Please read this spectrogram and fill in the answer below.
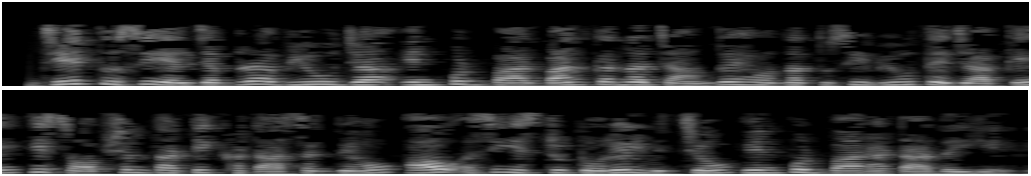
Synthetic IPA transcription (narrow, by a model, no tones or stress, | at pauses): d͡ʒeːt̪ʊsĩeld͡ʒəbɾɾaʋjuːd͡ʒaʔɪnpʊʈ̚baːɾbɐ̃nd̪̚kɐɾnat͡ʃaːɦõnd̪eɦoːnat̪ʊsĩʋjuːt̪ed͡ʒaːkeɪsɔːpʃənt̪aʈiːkʰːɐʈaːsək̚d̪eɦoːaoʔɐsĩɪsʈuːʈoːɾijəlʋɪt͡ʃõɪnpʊʈ̚baːɾɦɐʈaːd̪eieː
